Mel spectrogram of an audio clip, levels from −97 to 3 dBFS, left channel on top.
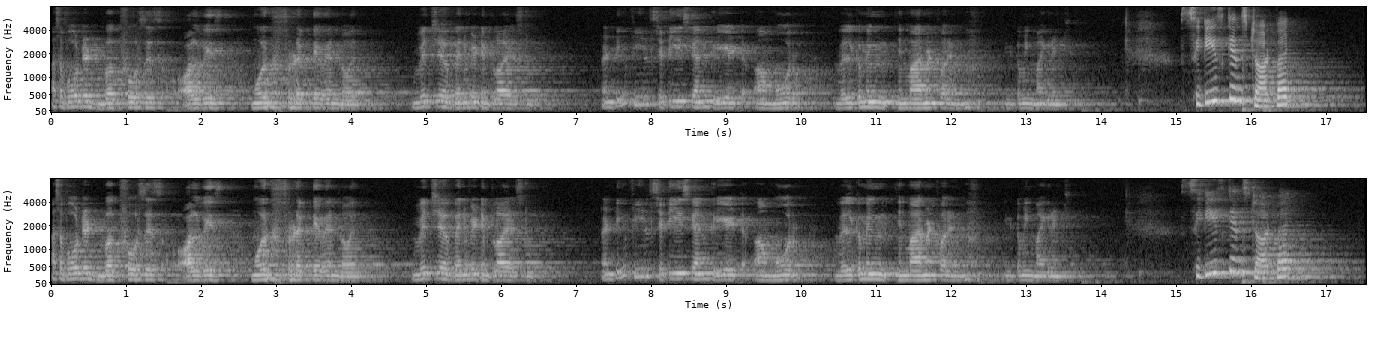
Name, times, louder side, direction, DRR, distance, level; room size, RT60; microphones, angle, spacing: voice 1, 0.0-4.2 4.8-6.5 7.3-10.0 10.4-12.5 12.7-13.5, right 1 dB, 20° right, 3 dB, 0.7 m, -30 dB
voice 2, 15.2-16.5, left 4 dB, 90° left, 8 dB, 0.7 m, -23 dB
18.5 x 16.5 x 2.8 m, 2.4 s
head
